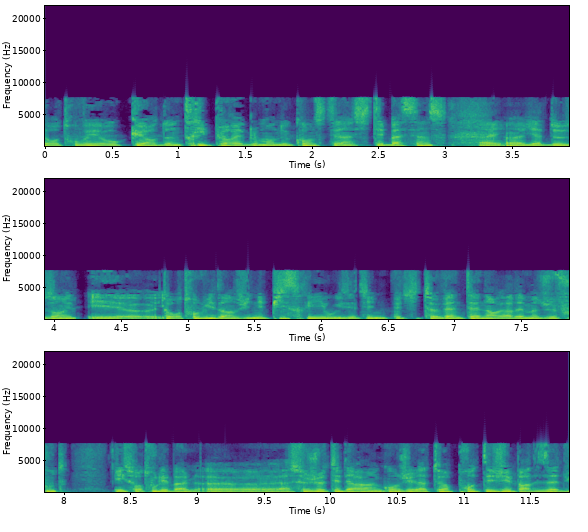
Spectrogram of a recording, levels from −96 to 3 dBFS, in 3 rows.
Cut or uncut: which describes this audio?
cut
